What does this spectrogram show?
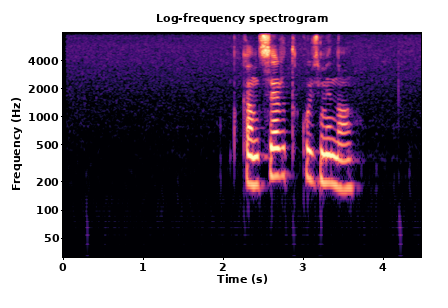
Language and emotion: Russian, neutral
